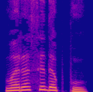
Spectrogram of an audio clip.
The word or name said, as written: ವರಸೆದಪ್ಪು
